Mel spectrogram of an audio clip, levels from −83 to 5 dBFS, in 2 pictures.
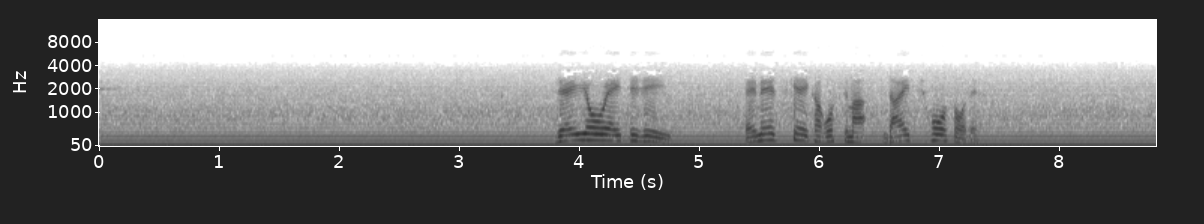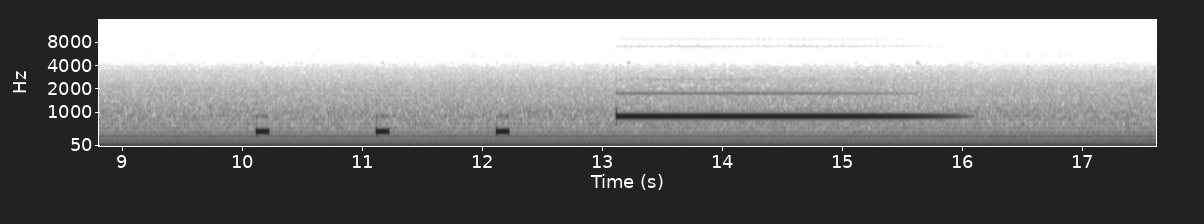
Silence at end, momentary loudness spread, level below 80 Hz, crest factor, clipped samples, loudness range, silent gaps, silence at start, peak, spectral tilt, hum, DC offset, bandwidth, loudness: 0 s; 17 LU; -26 dBFS; 14 dB; under 0.1%; 13 LU; none; 0 s; -2 dBFS; -10 dB/octave; 60 Hz at -25 dBFS; under 0.1%; 4.1 kHz; -17 LUFS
